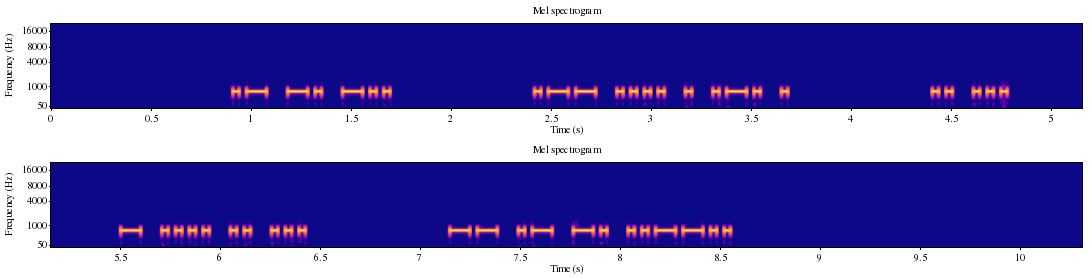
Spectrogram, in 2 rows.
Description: Morse code, heard as a keyed tone, about 34 wpm, 700 Hz. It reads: AND WHERE IS THIS MAN?
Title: 3x Word-Spacing - Sentences from Top 200 Words - 35wpm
